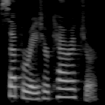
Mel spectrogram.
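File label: "separator character", English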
